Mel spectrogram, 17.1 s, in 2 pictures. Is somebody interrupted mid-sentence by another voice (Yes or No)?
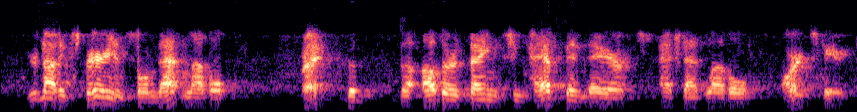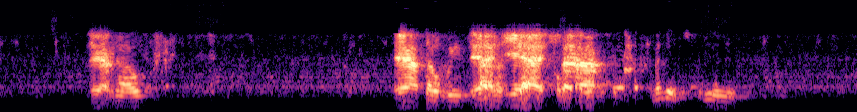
Yes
